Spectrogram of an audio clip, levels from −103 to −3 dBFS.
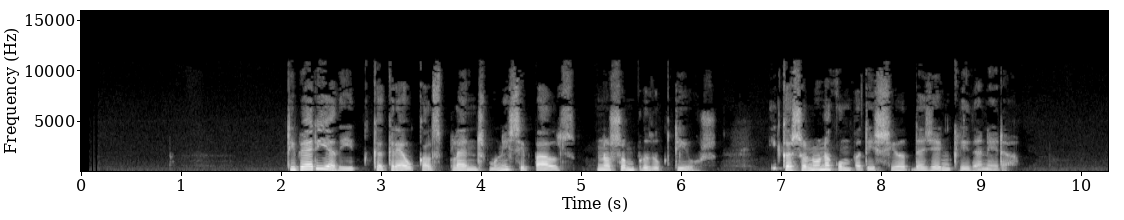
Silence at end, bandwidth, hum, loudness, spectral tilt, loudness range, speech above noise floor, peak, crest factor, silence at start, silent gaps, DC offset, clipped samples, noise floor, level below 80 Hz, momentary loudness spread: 0.95 s; 10.5 kHz; none; -22 LUFS; -6 dB/octave; 3 LU; 51 dB; -2 dBFS; 20 dB; 2.05 s; none; under 0.1%; under 0.1%; -72 dBFS; -72 dBFS; 12 LU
